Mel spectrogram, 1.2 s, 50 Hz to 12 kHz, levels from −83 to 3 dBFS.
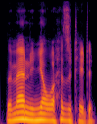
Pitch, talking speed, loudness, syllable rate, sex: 120 Hz, 245 wpm, -17 LUFS, 8.6 syllables/s, male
